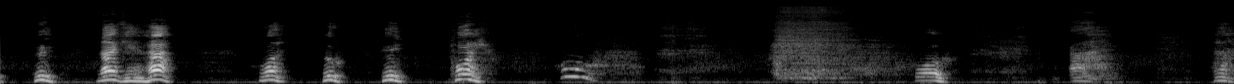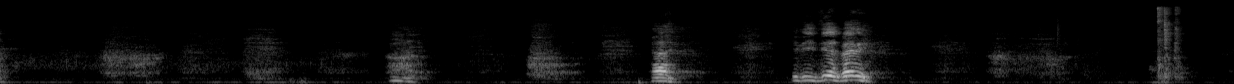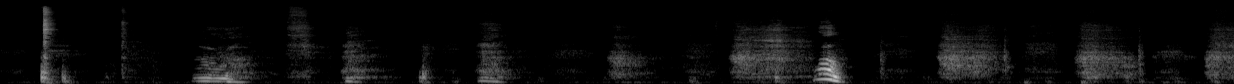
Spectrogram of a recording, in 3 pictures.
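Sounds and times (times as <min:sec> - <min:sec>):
man breathing out heavily: 0:01.8 - 0:02.6, 0:04.9 - 0:20.2, 0:20.8 - 0:37.0.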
